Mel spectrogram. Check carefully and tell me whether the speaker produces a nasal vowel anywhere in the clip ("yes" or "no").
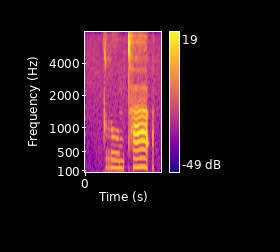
no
